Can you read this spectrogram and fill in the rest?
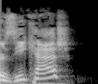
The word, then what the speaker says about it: Xhekaj: Sorry, uh, you know, and I'm excited to see this Wi-Fi guy, this Arber Arber Xhekaj. That's how you say it.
